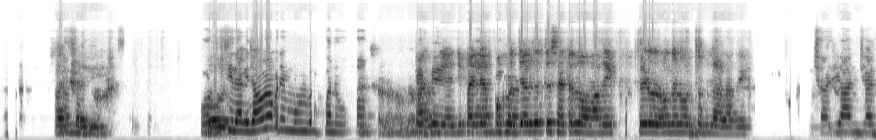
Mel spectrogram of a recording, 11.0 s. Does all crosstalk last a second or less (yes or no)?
yes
